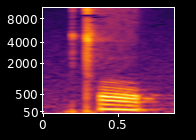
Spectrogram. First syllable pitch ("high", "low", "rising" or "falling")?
falling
